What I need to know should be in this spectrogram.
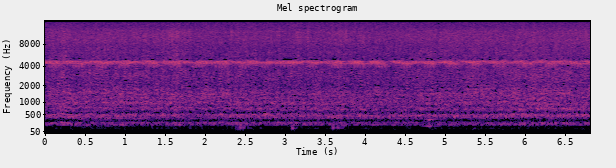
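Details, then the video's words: Steady, unbroken buzzing of numerous bees, a rich humming wash with layered low drones and a faint high whine on top, the loudness staying level from start to finish. "bees therapy relaxing natural buzzing sound"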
